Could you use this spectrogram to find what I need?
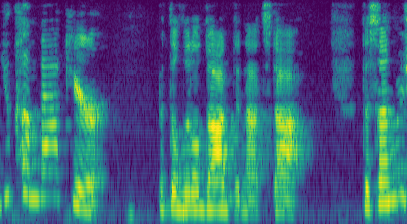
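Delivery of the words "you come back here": high shouted order. A narrator's reading. Garbage king yelling after the dog. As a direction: yell after the dog, pitched up. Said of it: "Ernest shouted".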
